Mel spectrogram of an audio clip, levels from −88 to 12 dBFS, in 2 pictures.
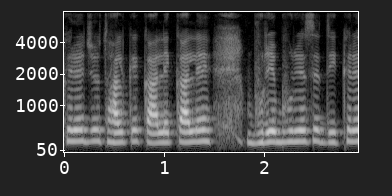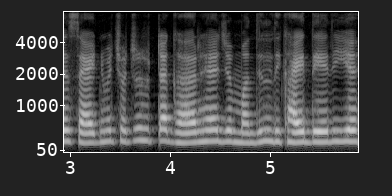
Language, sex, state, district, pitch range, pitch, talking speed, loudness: Hindi, female, Chhattisgarh, Jashpur, 215-240 Hz, 235 Hz, 265 wpm, -18 LUFS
